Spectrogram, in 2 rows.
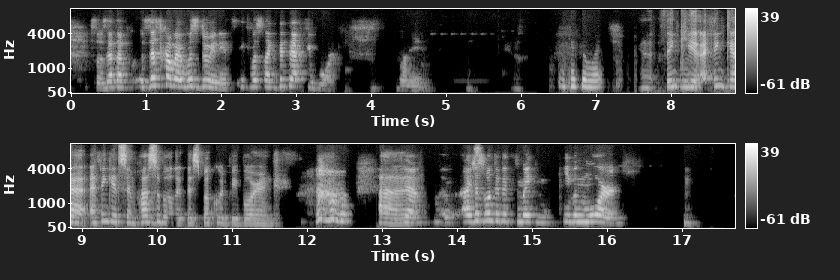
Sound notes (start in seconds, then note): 12.1 chuckling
